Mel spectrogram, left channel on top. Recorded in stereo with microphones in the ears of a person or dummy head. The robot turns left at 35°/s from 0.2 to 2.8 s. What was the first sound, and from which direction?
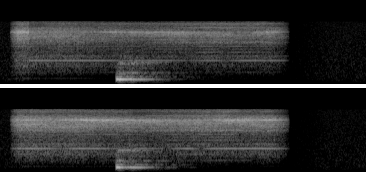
A toilet flushing, 35° right (ahead or behind).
